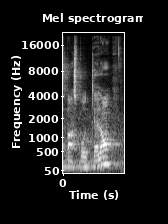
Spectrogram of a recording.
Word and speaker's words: passeport talent: And the third one is, the second one basically is residence card passeport talent, which is pronounced as passeport talent in French.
